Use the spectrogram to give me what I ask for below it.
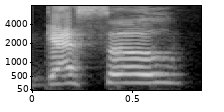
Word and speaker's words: castle: In castle, the word T is silent.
